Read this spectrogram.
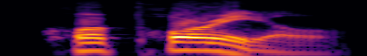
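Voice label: "corporeal", American English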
